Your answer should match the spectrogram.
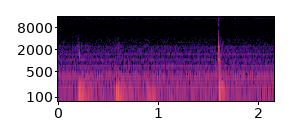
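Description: Steady electrical hum on the recording, with a few soft low thumps in the first second and one sharp click about one and a half seconds in.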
